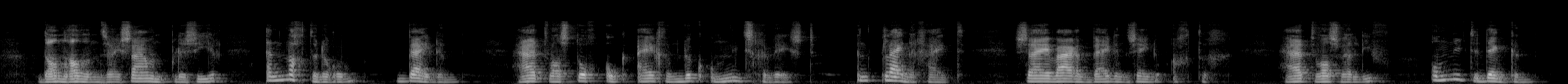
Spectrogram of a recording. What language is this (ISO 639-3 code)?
nld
